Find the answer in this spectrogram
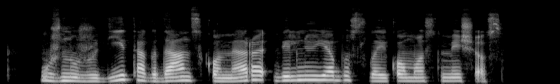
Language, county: Lithuanian, Vilnius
